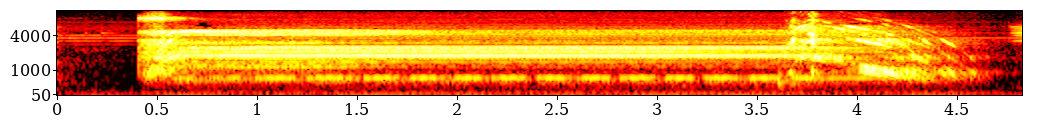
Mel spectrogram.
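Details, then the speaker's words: DJI Phantom 2 Vision powering off: steady electronic whine, then a click and uneven wavering fall in pitch, owner hears one motor jitter/stutter, which also stuttered at power-on. "I don't like when I turn off the Phantom I know I don't know if you see it but it's kind of Jitter"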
